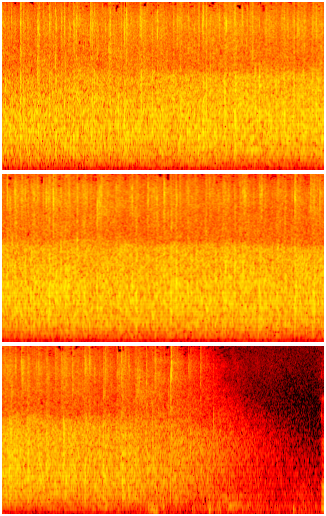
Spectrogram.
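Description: An audience applauds in a large echoing hall, then the applause fades away.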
